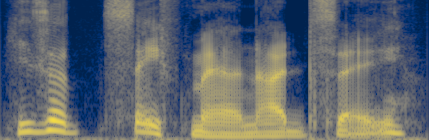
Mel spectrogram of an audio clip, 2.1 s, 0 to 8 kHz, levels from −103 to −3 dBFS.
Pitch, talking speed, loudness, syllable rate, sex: 115 Hz, 170 wpm, -20 LUFS, 3.7 syllables/s, male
